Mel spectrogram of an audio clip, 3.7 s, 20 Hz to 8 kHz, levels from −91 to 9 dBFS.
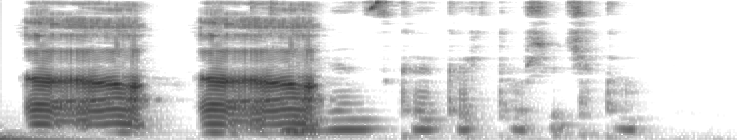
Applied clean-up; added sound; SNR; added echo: classical method WPE with log-MMSE.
